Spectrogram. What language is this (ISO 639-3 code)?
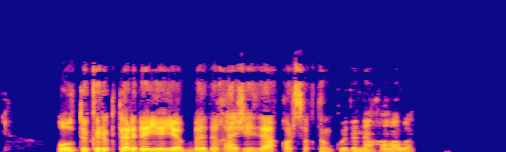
bak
